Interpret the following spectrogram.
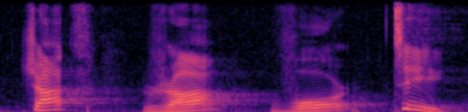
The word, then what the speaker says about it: Chakravorty: my middle name pronounce it syllabic le Chat rah forty easy as pie the because they had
